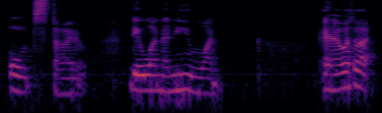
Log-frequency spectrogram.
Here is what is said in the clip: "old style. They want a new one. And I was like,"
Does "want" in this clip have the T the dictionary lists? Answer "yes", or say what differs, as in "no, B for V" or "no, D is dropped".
no, T is dropped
